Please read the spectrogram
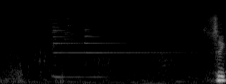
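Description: Near silence, with a faint metallic bell-like ring struck about half a second in that fades away slowly.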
